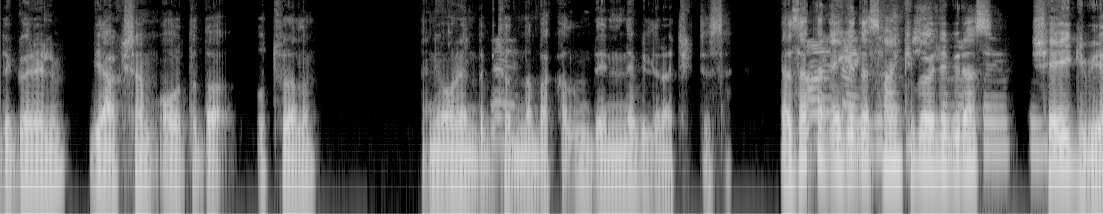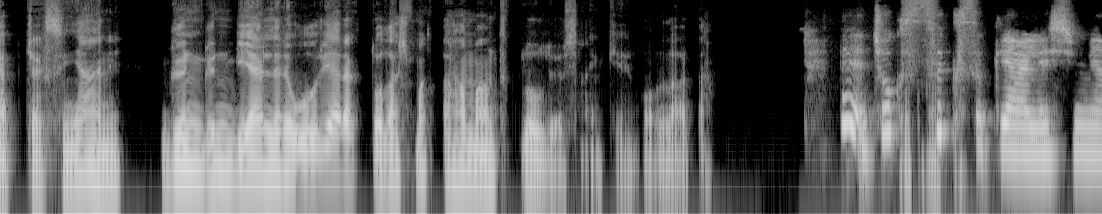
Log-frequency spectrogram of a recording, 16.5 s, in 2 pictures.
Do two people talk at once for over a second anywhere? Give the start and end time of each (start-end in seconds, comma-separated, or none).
6.0-8.0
